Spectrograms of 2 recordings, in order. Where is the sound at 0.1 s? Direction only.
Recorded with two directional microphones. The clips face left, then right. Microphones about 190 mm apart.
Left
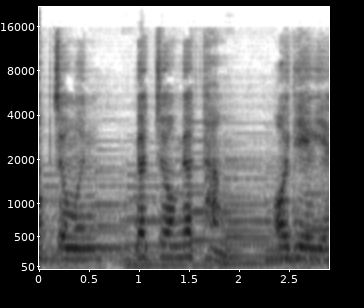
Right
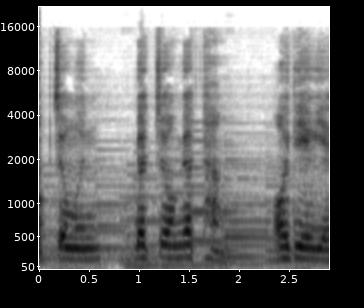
30° right (ahead or behind).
